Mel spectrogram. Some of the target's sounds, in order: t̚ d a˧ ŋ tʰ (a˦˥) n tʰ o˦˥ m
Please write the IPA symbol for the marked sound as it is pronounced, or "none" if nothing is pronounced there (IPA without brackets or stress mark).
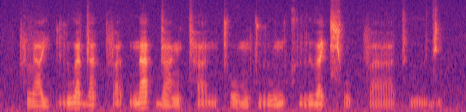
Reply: a˨˩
